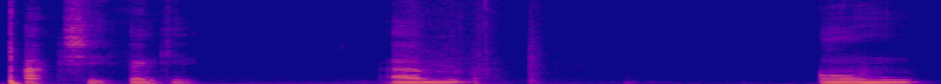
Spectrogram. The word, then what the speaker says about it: Bakshi: I first saw the Ralph Baskin um Lord of the Rings. Is that how you say his name? Baskin. Bakshi. Bakshi.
